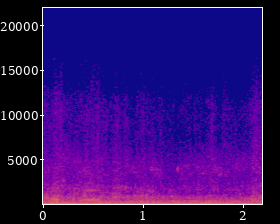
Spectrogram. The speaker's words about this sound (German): Oh, oh, wir werden... oh, shit. Aller Worten Wellengang, wir werden nass. da wird sogar das, das Wasser ganz unruhig.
